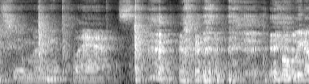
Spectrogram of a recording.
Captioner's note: laughing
